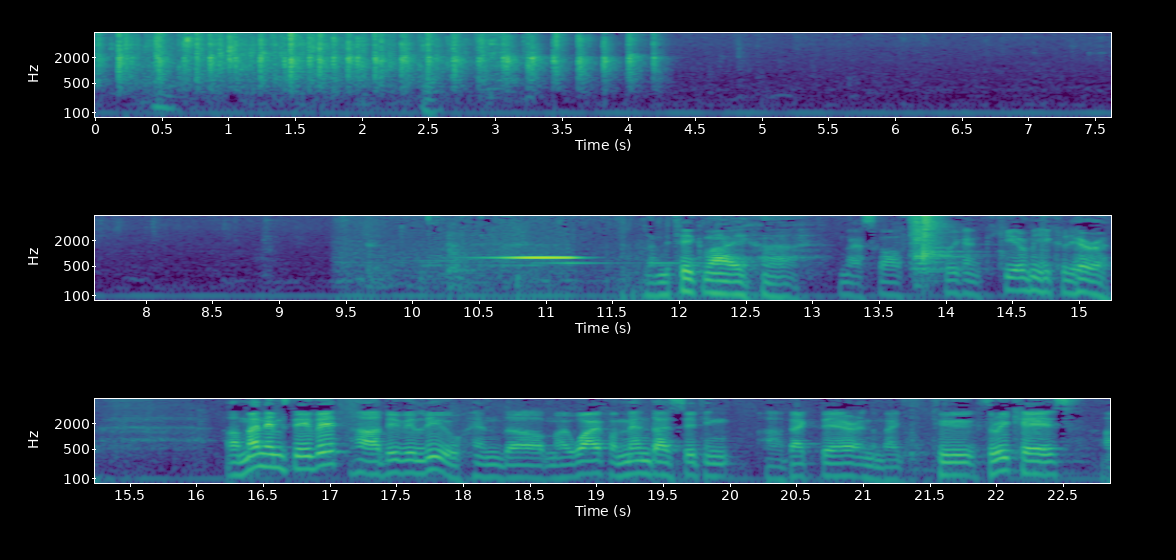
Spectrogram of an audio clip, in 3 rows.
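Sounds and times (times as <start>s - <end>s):
church service audience clapping to welcome a pastor: 0.0s - 4.4s
short loud high tone: 10.3s - 11.4s
speech: 12.0s - 15.4s, 16.2s - 22.8s.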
